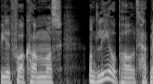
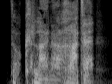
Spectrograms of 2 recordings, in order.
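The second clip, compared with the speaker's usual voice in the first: murmured, barely voiced, muttered under the breath; 4 semitones lower, 4 dB quieter than usual. The narrator answering Leo's retort about polo, muttered. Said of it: "murmle ich".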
